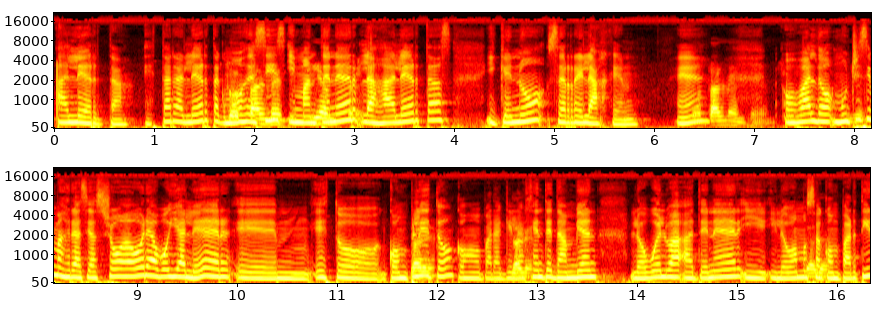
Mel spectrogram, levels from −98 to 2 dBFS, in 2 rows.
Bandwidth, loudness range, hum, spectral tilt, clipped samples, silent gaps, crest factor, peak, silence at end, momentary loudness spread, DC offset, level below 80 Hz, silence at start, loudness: 17.5 kHz; 3 LU; none; -6 dB/octave; under 0.1%; none; 12 dB; 0 dBFS; 0 s; 9 LU; under 0.1%; -28 dBFS; 0 s; -14 LUFS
